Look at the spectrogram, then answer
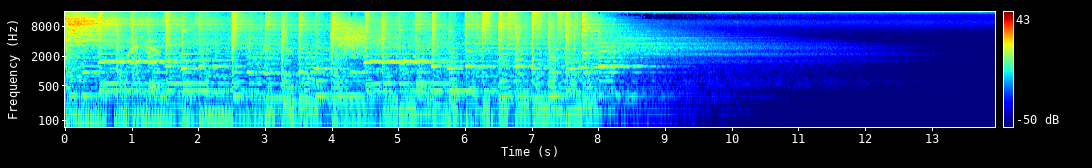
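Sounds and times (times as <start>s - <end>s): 
jazzy classy loop ending: 0.0s - 9.0s.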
